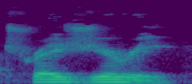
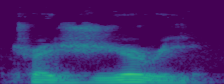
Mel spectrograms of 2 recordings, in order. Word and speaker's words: treasury: Same thing with the next word, treasury. This one is like a Z sound.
